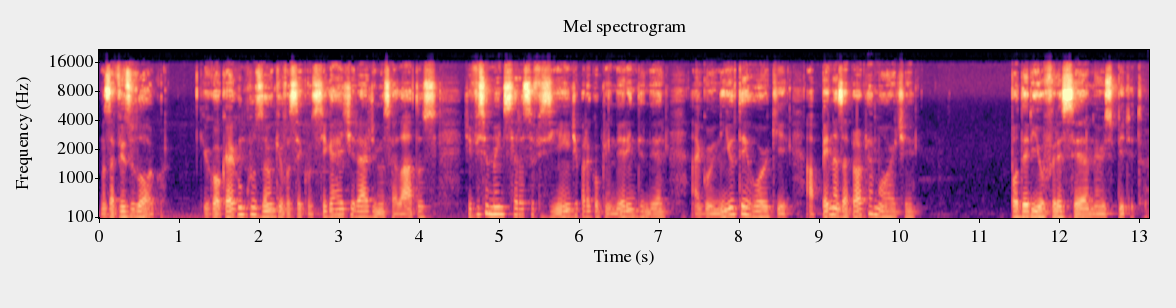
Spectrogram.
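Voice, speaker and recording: A Brazilian man narrating a scripted fan audiobook in a solemn, deliberate, dramatic way. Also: on the low side, lively intonation, mellow.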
